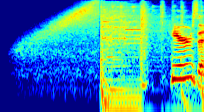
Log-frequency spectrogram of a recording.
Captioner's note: swoosh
